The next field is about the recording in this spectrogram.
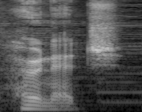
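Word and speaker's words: Honedge: Honeage after the So the anime also says honeage. Well, that is the most common pronunciation I've heard and even I pronounce it as Hone Edge. So, I'm going to go with the correct pronunciation being Hone Edge.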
